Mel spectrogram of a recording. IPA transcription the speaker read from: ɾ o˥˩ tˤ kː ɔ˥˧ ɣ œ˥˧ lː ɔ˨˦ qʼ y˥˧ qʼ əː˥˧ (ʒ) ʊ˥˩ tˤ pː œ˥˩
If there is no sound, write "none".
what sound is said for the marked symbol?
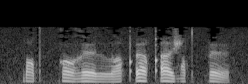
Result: ʒ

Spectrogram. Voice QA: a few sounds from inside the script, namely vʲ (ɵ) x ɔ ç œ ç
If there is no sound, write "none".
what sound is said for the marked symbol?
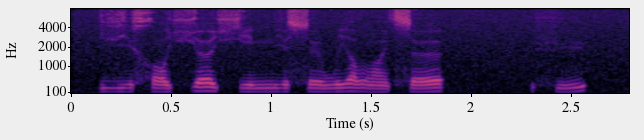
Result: ø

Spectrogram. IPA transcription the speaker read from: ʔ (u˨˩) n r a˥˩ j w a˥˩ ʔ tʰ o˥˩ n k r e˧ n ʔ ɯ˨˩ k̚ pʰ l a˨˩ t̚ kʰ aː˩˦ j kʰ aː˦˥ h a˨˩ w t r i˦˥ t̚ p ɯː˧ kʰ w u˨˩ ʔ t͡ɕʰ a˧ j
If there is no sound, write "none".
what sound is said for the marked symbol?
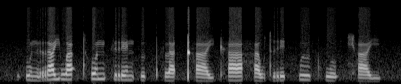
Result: u˨˩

